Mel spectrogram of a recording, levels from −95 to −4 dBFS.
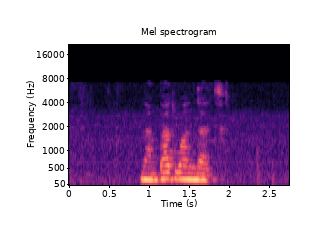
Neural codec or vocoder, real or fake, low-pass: none; real; 7.2 kHz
